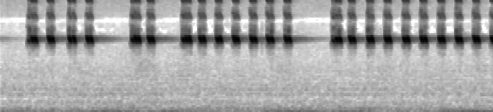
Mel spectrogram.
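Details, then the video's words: ['High, bright cricket chirps from a village countryside, pulses repeated nearly three per second in runs of four to eight separated by short gaps, steady and rhythmic over faint background hum.'] "suara jangkrik di pedesaan"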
